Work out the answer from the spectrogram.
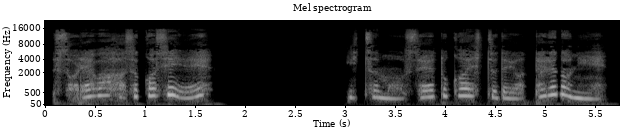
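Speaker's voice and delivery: breathy whisper into the ear. Acted. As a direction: whisper it playfully, close up.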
